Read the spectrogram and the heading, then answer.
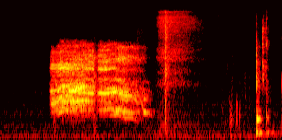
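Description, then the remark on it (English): A single Wilhelm scream, used as a quiz buzzer, rings out loud, a strained, wavering cry lasting about a second, followed by a faint breathy rustle and a brief sharp click. “The Wilhelm scream.”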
